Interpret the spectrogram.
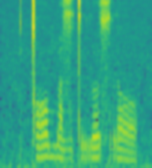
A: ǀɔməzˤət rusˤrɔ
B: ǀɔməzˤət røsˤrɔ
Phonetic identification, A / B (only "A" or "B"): A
